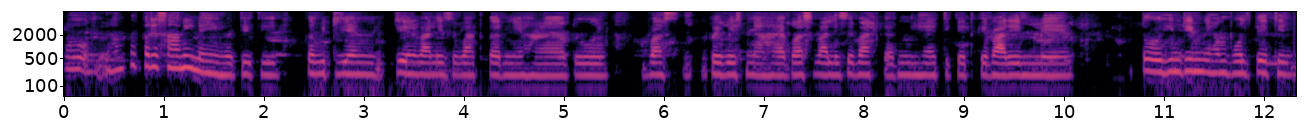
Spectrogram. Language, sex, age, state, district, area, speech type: Hindi, female, 30-45, Bihar, Madhepura, rural, spontaneous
